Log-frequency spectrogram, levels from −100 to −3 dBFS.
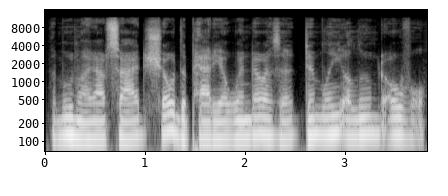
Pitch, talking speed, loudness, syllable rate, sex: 115 Hz, 190 wpm, -19 LUFS, 6.3 syllables/s, male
